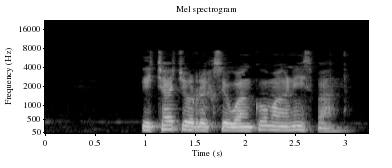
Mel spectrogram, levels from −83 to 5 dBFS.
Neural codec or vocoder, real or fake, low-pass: none; real; 7.2 kHz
